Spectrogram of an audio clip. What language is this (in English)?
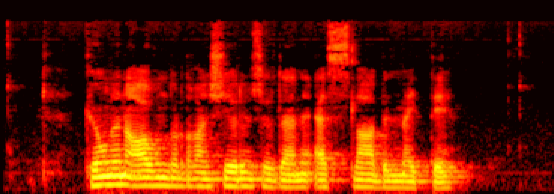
Uyghur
